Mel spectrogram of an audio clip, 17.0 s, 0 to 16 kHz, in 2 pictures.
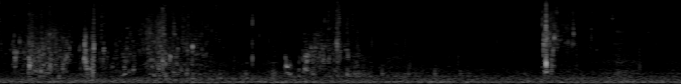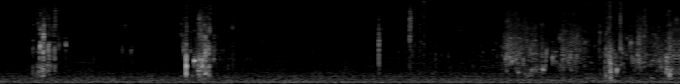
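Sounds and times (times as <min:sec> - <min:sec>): water sloshing splashes: 0:00.0 - 0:04.9, 0:10.8 - 0:11.5, 0:13.6 - 0:17.0.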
